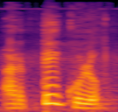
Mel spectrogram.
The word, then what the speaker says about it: artículo: Tenemos además el caso de la palabra artículo, que como ustedes pueden observar, si la dividimos en sílaba, tiene la fuerza de pronunciación en la antepenúltima sílaba, o sea que es una palabra esdrújula.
